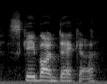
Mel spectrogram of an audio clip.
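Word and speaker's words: スケバン刑事: Anyways, so the latest one I watched is Sukeban Deka, or pronounced properly, as Clayton likes to mock, Skabon Deka.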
